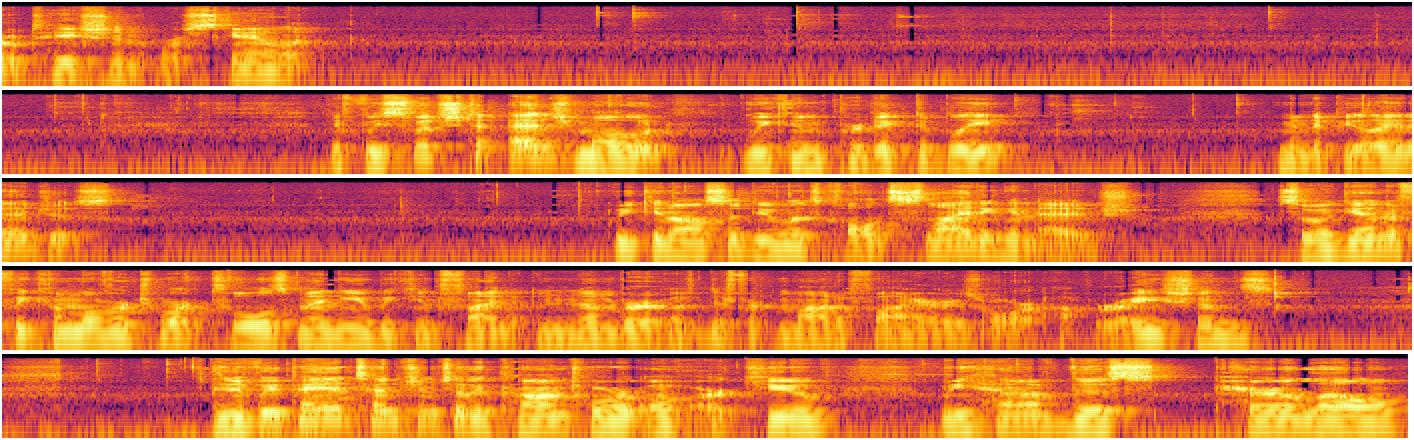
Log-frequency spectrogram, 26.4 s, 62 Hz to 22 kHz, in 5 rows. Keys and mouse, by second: 2.9-4.8 middle drag, 7.3-8.5 drag, 8.5 middle click, 9.9 middle click, 11.0 click, 16.5 click, 21.4-24.0 middle drag, 24.6-26.4 middle drag.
